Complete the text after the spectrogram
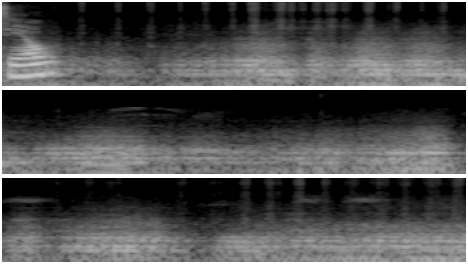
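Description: A pastel stick rubs softly on paper.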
